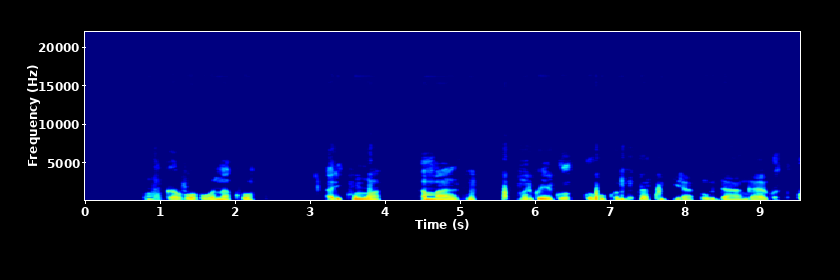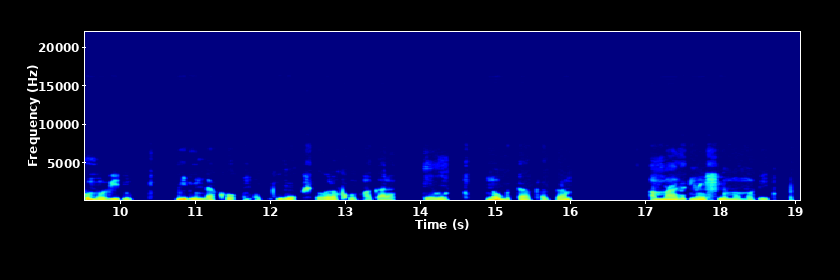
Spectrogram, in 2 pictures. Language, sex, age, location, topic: Kinyarwanda, female, 25-35, Kigali, health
